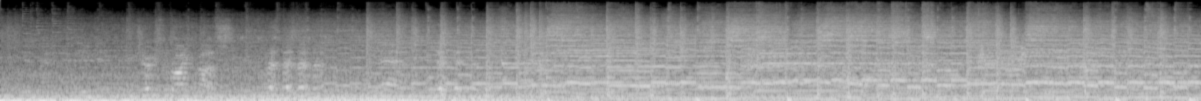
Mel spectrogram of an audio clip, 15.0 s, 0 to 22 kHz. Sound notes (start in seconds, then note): 3.4 chuckles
